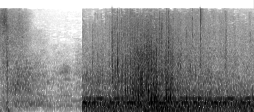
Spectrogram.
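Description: A card game plays a loud, rushing magical sound effect.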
